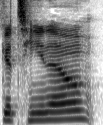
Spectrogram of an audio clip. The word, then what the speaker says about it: Schettino: It's pronounced Schettino, but I on the documentary I watched, the guy kept calling him Schettino because and that may characterize him.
